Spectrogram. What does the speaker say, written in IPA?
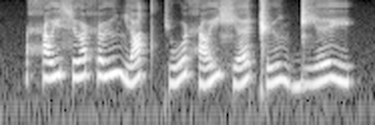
ħ ə˧˥ j s ʏ˧˥ ħ y˧˥ ʎ e˩˥ tˤ c u˩˥ ħ ɐ˩˥ j ɕ ɛ˩˥ ǁ y˩˧˩ ʎ d͡ʑ e˧˥˧ j

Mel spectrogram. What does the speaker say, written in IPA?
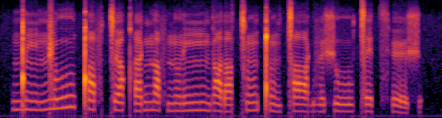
ŋ͡ǃ ĩː ŋ͡ǁ uː ǃ ɑ f ǀ ø ɐ̯ qʰ e ɡ n ɑ f n ũ ɾ ĩː ɡ ɑ ɾ ɑ ǀ ũ ǃ ũ ɡ ǀ ɑː ɡ v ø ʃ uː ǀ e t͡sʰ ø ʃ

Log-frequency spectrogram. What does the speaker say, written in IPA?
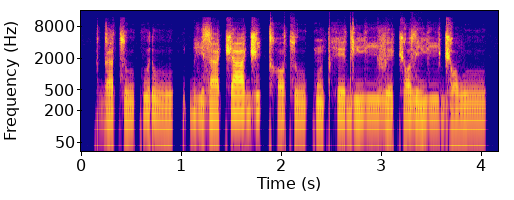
ɡ a˨ t͡s uː˨ kʷ ɪ˦ ɾ uː˨ | ɓ i˨ z a˨ t͡ʃ aː˦ d͡ʒ i˦ kʰ ɔ˨ t͡s uː˨ kʷ ĩ˨ pʰ e˦ d i˦ j iː˦ v e˨ t͡ʃ ɔ˦ z i˨˦ j iː˦ d͡ʒ ɔ˨ β uː˦

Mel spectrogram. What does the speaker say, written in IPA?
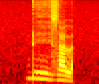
ɖʱ e̤ z a l

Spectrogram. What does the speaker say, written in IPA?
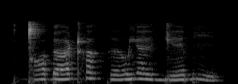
ɡ͡ǀ ɔ ɗ ɐ ʈʰ ɐ k ɘ ʊ̯ j ɛ ɪ̯ ɡʲ e ɓ i

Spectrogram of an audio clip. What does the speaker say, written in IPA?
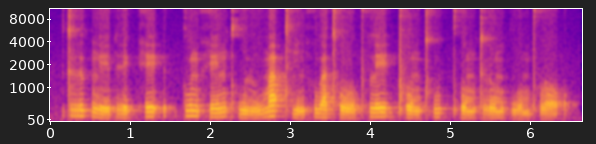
t r ɯ˥˩ k̚ ŋ eː˩˦ p r e˨˩ k̚ h e˥˩ ʔ | k u˥˩ n h e˦˥ n kʰ w ɯː˩˦ w m a˥˩ ʔ tʰ i˩˦ n h u˧ a̯ tʰ oː˨˩ pʰ l eː˥˩ k̚ pʰ o˧ n tʰ u˦˥ k̚ pʰ o˧ m t r o˧ m k w o˩˦ m pʰ l ɔ˨˩ ʔ

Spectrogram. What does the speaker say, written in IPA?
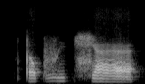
t ɔ p v i k ɕ æ

